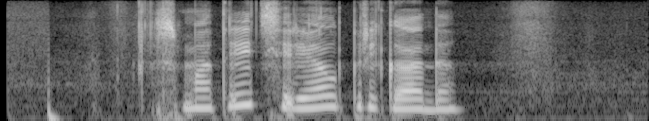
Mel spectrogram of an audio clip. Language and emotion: Russian, neutral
